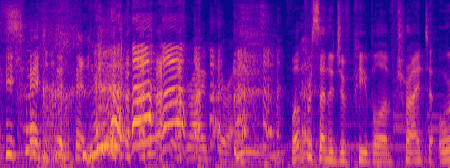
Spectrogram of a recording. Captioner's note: laughing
